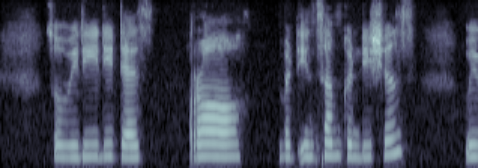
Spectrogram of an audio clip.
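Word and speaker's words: راء: This is also a soft letter and then is raw. Raw. Here we read it with thick sound, heavy sound. So we read it as raw.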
